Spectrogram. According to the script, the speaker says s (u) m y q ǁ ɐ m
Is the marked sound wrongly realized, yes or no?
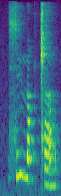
yes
